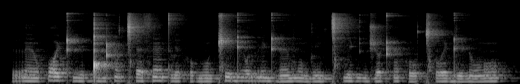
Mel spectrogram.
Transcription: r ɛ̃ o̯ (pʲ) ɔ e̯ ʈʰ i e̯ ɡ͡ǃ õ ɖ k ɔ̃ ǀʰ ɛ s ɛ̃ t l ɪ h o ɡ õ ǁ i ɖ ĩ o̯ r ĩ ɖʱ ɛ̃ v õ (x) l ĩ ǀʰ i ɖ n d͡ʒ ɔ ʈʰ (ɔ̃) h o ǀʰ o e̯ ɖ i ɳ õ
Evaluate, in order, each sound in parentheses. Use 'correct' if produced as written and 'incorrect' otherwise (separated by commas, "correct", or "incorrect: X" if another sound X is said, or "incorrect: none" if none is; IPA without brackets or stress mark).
incorrect: p, incorrect: ɡ, incorrect: õ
